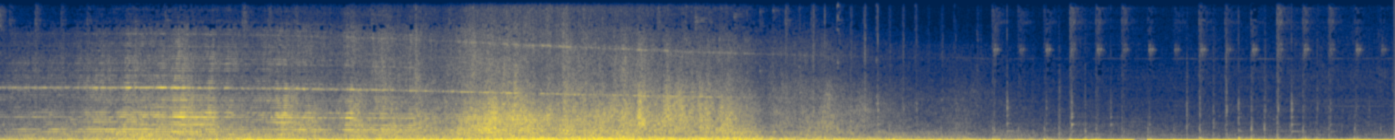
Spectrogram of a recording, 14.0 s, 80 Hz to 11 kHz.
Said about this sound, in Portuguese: Um Boeing 727 com 36 passageiros a bordo. Às 4h35 da tarde, o avião decola.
